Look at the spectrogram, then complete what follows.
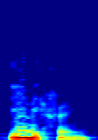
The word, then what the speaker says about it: Innichen: Antes de chegar à Áustria, passamos por uma pequena cidade que antes fazia parte da Áustria, a cidade de San Cândido, que em alemão se pronuncia Innichen.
